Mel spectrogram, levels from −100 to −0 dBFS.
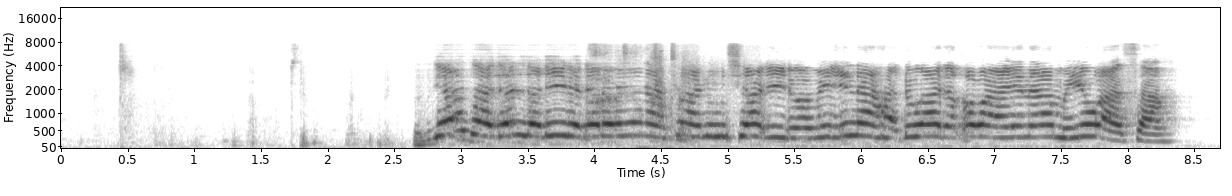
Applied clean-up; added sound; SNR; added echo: neural mask model DeepFilterNet 3.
